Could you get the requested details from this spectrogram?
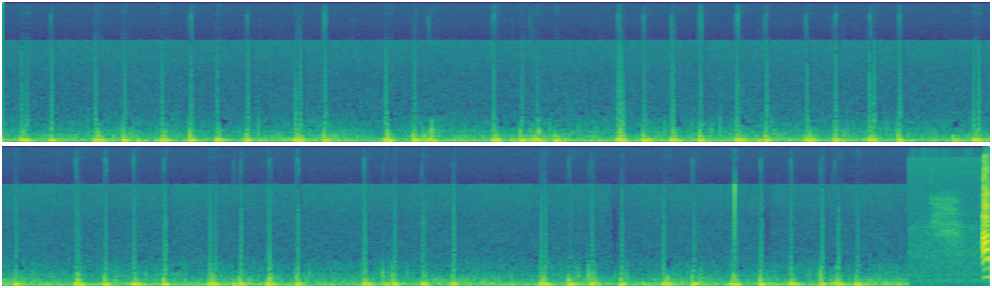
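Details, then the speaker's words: Rapid heart sounds with an irregularly irregular rhythm and first heart sounds that vary in loudness; atrial fibrillation. "as for atrial fibrillation there are three characteristics like followings irregularly irregular rhythm variable intensity of first-half sound heart rate is greater than pulse rate"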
